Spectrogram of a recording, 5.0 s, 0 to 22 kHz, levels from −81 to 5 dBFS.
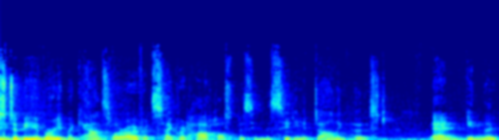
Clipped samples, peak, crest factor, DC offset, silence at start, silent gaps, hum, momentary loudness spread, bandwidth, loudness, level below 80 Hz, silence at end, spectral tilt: under 0.1%; -16 dBFS; 18 dB; under 0.1%; 0 s; none; none; 13 LU; 15.5 kHz; -35 LUFS; -80 dBFS; 0 s; -5 dB/octave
